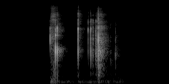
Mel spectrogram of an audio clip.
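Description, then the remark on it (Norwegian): Two people each crack open their own soda can, one after the other rather than together, in quick succession: sharp metallic pops, each followed by a brief bright fizzing hiss, lasting under a second in total with no talking. “Kan dere ikke gjette hvilken, hvem, gjett på duda.podcast sin Instagram, hvem som åpnet brusen sin først?”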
